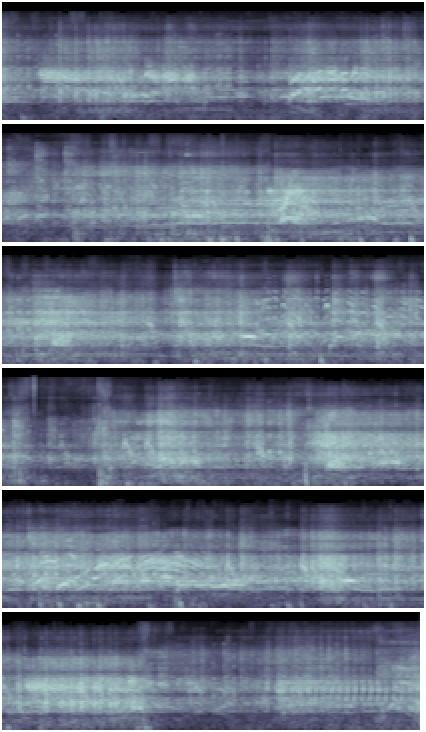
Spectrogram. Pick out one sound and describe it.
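Cartoonish game sound effects pop, splat and crunch rapidly.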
